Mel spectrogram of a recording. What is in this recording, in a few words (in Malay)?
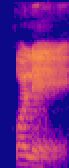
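"kole", Malay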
